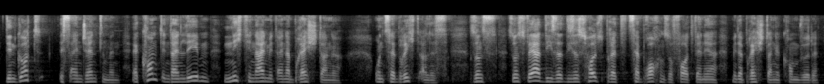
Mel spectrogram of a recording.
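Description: A man preaching a sermon as an object lesson, explaining while he handles props and repeating his key phrases earnestly. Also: on the high side.

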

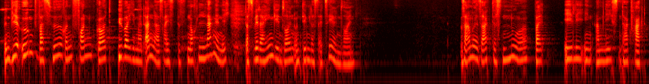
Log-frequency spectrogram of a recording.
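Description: A woman preaching a sermon, speaking straight to the congregation with rhetorical questions, playful asides and gentle reassurance. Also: lowish voice.

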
